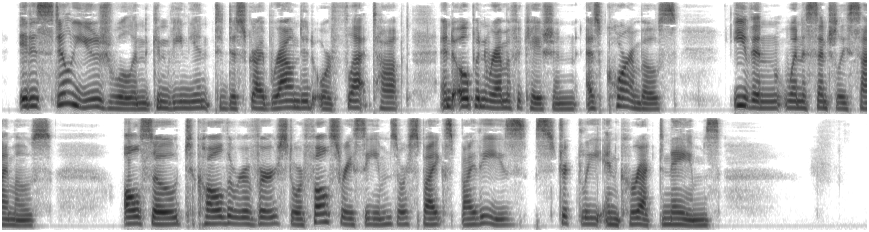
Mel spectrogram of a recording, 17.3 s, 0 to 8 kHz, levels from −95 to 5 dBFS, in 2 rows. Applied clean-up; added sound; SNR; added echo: none; none; none; none.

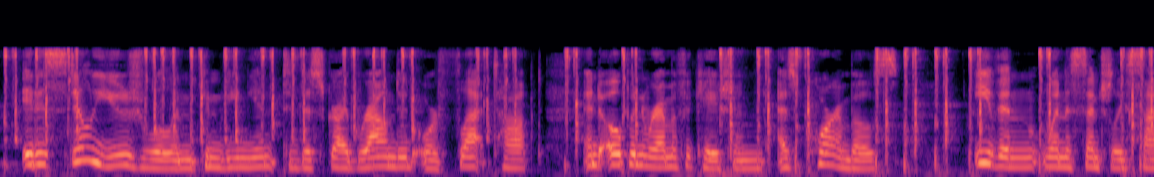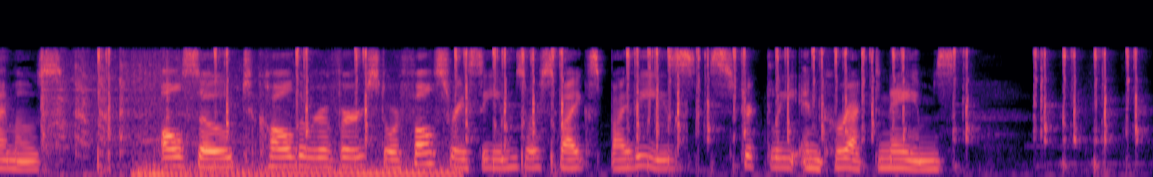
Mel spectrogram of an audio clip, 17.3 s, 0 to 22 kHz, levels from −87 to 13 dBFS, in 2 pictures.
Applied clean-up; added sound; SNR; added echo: none; Typing + Engine; 5 dB; none.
